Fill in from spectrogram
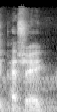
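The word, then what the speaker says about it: Festina Pêche: And actually, this Festina Peshe, is that how you say it? – I say Pesh. Some people say Peshe. I don't know.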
